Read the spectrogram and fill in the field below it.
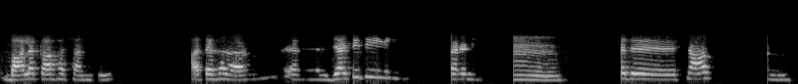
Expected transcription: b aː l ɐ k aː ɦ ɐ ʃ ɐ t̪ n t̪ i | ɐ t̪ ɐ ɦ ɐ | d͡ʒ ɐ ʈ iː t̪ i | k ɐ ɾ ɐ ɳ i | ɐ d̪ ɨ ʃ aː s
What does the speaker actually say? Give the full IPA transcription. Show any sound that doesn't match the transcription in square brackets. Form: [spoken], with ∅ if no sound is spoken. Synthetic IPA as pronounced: b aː l ɐ k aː ɦ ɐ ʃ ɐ [∅] n t̪ i | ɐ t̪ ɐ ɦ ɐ | d͡ʒ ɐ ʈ [i] t̪ i | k ɐ ɾ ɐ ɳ i | ɐ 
